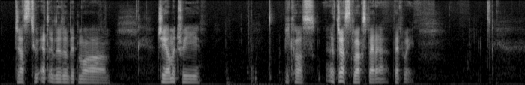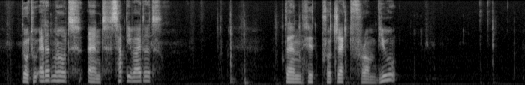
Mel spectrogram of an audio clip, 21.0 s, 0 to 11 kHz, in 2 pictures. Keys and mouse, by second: 8.1-9.9 drag, 13.3 space.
